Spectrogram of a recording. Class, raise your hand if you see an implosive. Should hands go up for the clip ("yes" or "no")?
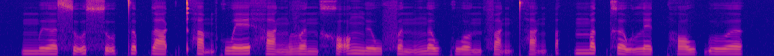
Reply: yes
